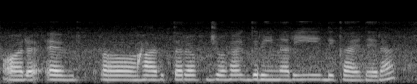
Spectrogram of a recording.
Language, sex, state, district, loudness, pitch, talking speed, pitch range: Hindi, female, Gujarat, Valsad, -17 LUFS, 215 Hz, 160 wpm, 210-220 Hz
